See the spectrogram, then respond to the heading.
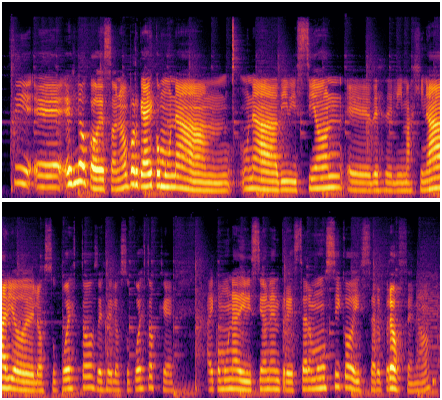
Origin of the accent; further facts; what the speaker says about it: Neuquén, Argentina; moved away as an adult; also born or lived in La Plata; now in Buenos Aires, Argentina; soy de Neuquén y ahora estoy viviendo en Buenos Aires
